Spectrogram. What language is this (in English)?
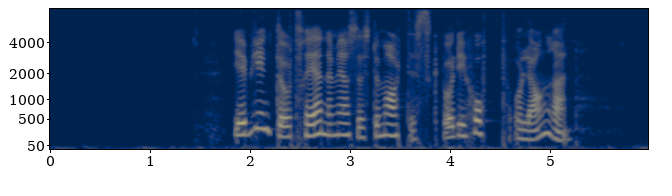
Norwegian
